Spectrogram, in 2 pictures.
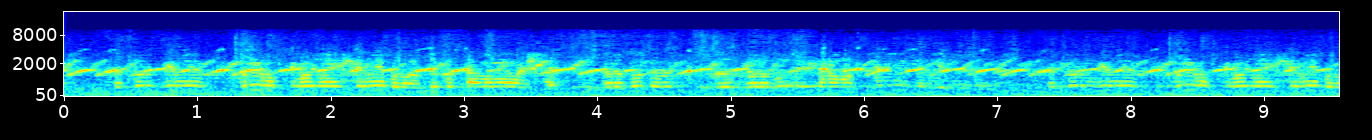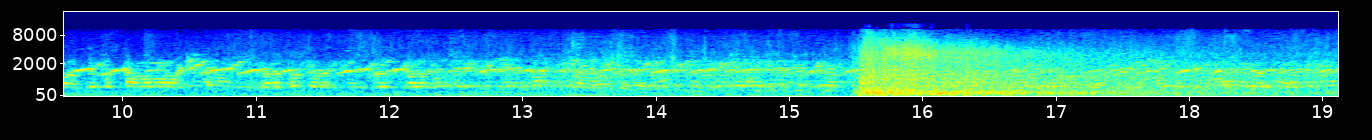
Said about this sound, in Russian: потому что никто не ожидал взрывов, и следующий взрыв звучит через 23 секунды.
